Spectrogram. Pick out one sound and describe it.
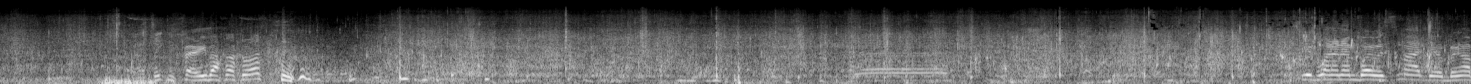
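Water rushes and gurgles close by.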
